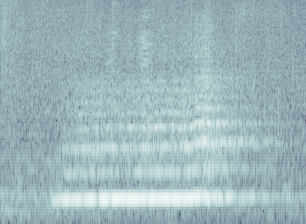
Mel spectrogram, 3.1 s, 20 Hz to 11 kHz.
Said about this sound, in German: Berlin, Anhalter Bahnhof, Januar 1890.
